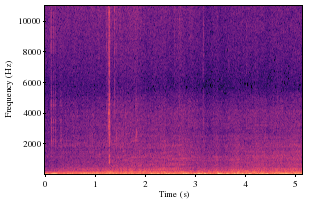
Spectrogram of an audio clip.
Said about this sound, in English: Can you tell what car I'm driving by the sound of it? Those car enthusiasts might be able to tell. I don't know, just making stuff up. But can you tell from the sound of the engine what car I'm driving? Or what speed I'm driving? Take a guess.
